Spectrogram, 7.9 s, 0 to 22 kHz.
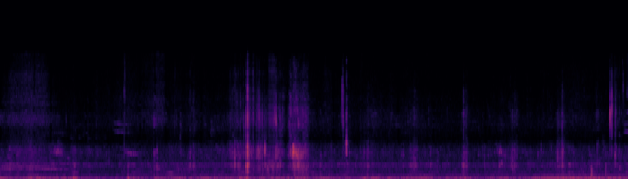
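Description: Someone bites into a Flaming Fury PF 5B peach, from the tree's first fruiting in Volyn region, giving a few soft, moist crunches and squishes around the middle over low room noise.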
